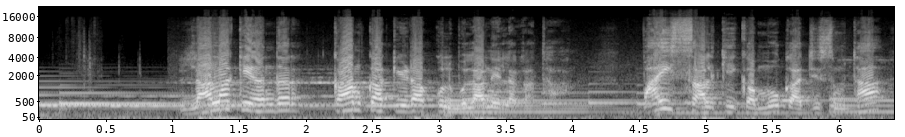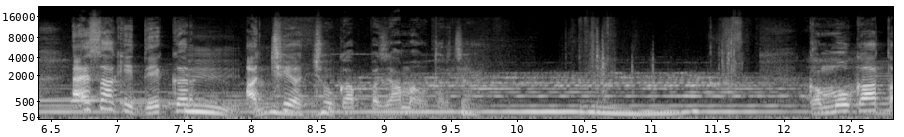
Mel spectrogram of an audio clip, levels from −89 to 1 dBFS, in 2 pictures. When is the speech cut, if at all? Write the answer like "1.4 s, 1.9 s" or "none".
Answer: none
